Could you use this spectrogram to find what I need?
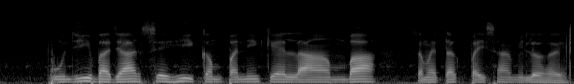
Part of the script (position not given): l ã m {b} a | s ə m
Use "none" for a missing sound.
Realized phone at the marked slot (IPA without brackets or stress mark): b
